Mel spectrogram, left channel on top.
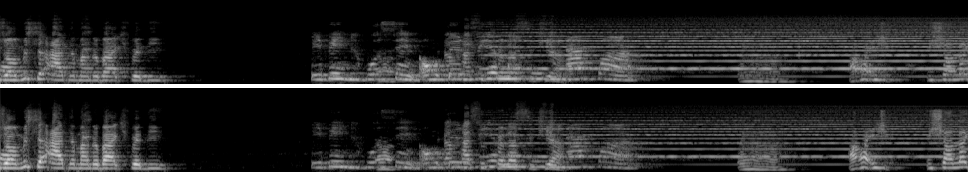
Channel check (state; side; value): normal; both; correlation 0.57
